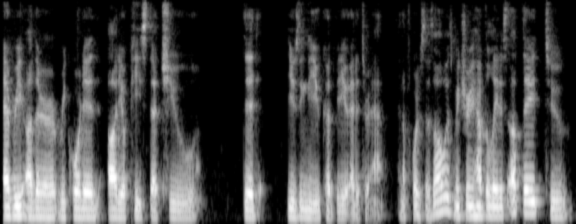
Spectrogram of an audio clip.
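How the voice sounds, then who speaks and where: A man narrating a casual, step-by-step software tutorial as its host. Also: fairly low pitch, brisk, creaky.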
